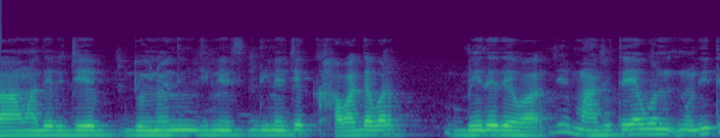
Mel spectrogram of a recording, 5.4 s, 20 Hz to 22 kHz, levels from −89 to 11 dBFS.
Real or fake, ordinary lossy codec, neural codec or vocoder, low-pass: real; none; none; 7.2 kHz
